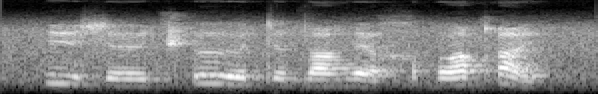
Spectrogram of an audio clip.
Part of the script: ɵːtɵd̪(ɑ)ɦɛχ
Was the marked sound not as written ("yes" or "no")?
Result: no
